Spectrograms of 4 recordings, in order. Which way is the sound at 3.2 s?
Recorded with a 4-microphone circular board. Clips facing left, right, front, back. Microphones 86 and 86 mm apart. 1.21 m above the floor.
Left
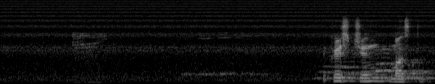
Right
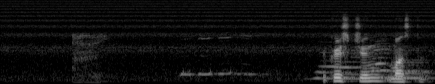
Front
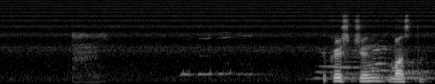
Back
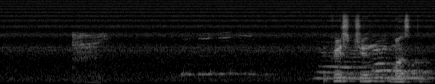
40° right.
